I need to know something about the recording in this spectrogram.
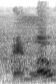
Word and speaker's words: Benlolo: and I'm with broken love lead singer Justin Ben loo that's right I got it R the first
